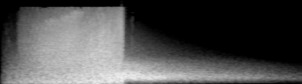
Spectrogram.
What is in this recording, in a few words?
Warp, Dimensional, Science Fiction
